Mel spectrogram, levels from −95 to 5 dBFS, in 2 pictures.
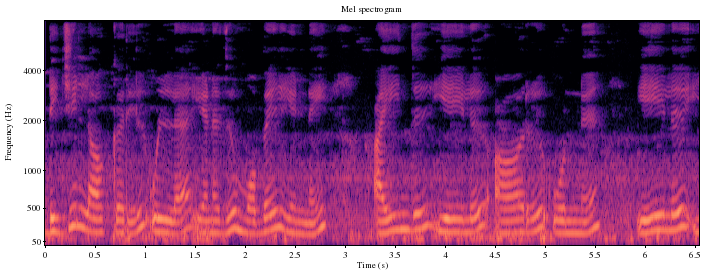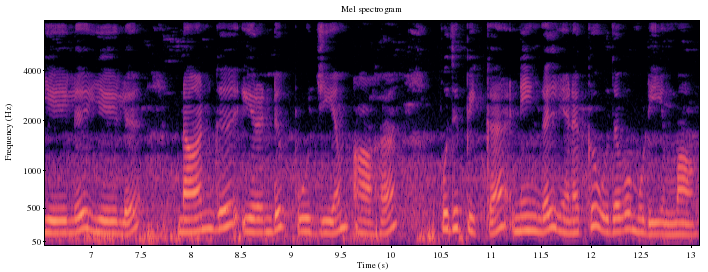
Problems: constant background noise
